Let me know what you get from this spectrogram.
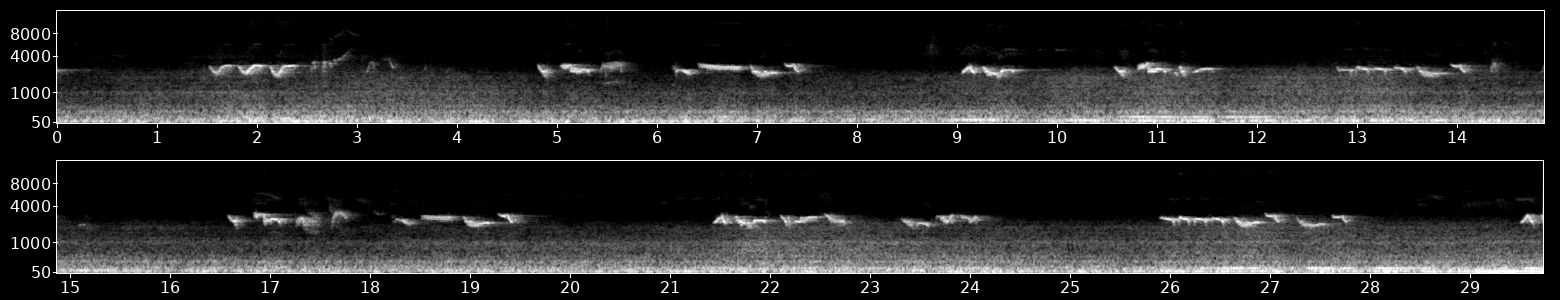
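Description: Small birds chirping: short, high twittering phrases that come every few seconds.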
